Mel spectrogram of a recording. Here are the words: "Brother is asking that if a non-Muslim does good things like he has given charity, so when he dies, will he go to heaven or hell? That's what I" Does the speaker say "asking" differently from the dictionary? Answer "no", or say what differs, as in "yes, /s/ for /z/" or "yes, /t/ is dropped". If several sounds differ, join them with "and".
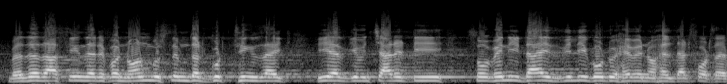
yes, /k/ is dropped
